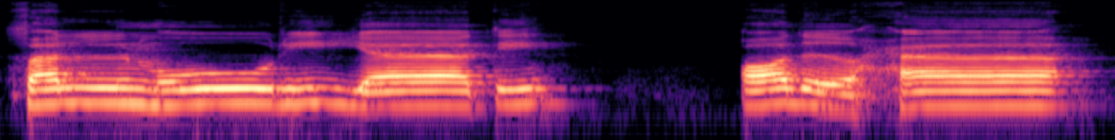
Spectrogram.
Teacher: والعادیات آ اور یا دونوں کو برابر، والعادیات ضبحا فالموریات مو اور یا دونوں کی لمبائی برابر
